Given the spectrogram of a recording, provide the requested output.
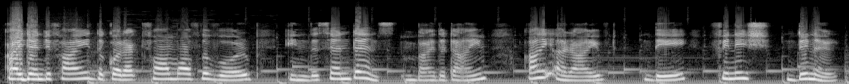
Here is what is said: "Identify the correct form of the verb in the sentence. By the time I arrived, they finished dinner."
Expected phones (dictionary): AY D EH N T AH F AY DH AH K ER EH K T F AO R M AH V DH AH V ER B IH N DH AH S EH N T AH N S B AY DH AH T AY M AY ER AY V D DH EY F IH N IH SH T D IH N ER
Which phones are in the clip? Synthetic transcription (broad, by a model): AY D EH N T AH F AY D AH K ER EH K T F AO R M AH V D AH V ER B IH N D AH S EH N T AH N S B AY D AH T AY M AY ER AY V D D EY F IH N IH SH D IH N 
